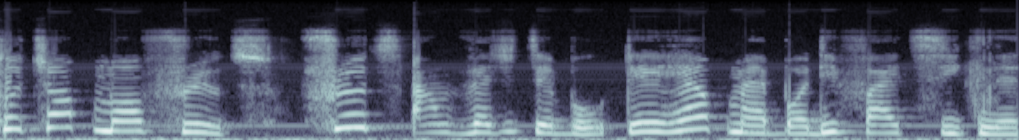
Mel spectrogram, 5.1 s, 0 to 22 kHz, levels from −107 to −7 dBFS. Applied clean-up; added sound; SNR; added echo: none; Telephone; 15 dB; none.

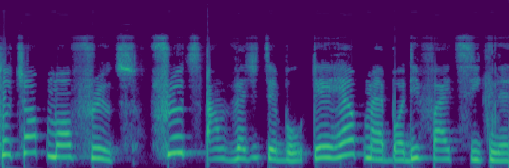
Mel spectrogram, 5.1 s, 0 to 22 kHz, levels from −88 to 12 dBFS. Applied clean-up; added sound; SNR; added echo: none; none; none; none.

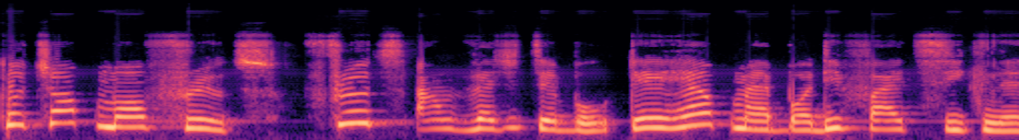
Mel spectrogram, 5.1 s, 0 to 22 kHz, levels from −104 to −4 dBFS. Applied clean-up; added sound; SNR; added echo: neural mask model DeepFilterNet 3.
